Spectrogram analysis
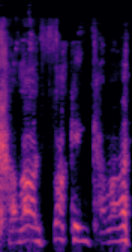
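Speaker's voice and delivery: mock, high, excited urging yell. Speaker recalls yelling along to a record at home, retelling own shouting. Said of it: "shouting at the top of my voice".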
